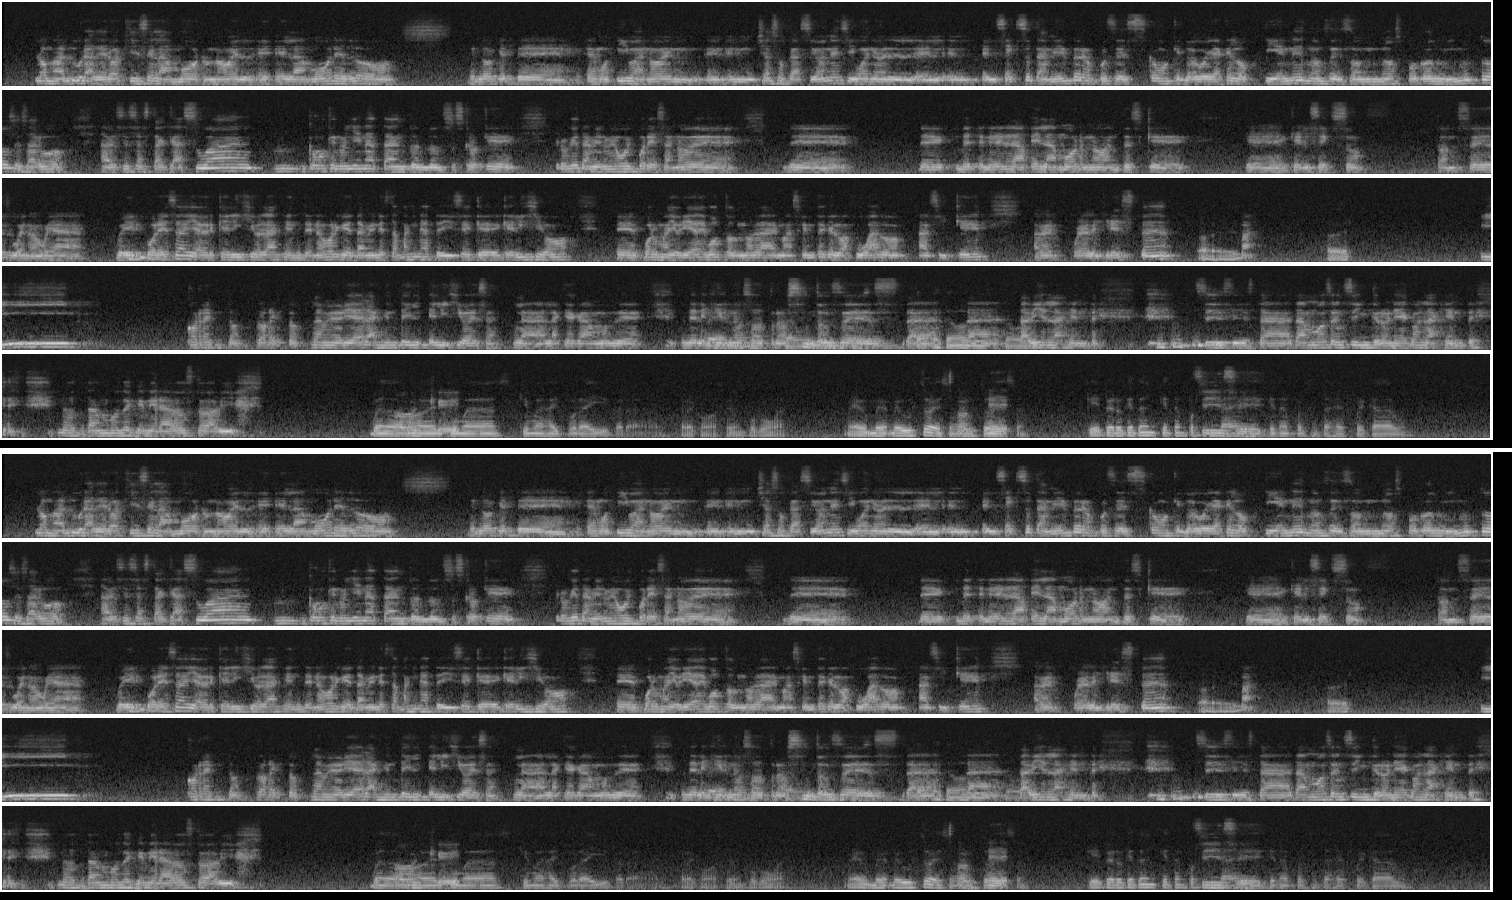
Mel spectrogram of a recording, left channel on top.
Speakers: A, in the centre; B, on the left (about 30°).
A: lo más duradero aquí es el amor, ¿no? El, el- el amor es lo, es lo que te, te motiva, ¿no? En, en- en muchas ocasiones y bueno, el, el- el- el sexo también, pero pues es como que luego ya que lo obtienes, no sé, son unos pocos minutos, es algo a veces hasta casual, mm, como que no llena tanto, entonces creo que creo que también me voy por esa, ¿no? De, de, de, de tener el, a- el amor, ¿no? Antes que, que, que el sexo. Entonces, bueno, voy a, voy
B: <laughs>
A: a
B: Ujú.
A: ir por esa y a ver qué eligió la gente, ¿no? Porque también esta página te dice que, que eligió eh, por mayoría de votos, ¿no? La demás gente que lo ha jugado. Así que, a ver, voy a elegir esta.
B: A ver,
A: Va.
B: a ver.
A: Y Correcto, correcto. La mayoría de la gente el- eligió esa, la, la que acabamos de, de
B: Bueno,
A: elegir nosotros.
B: eso está muy
A: <laughs> Entonces,
B: bien, entonces esta-
A: está,
B: estamos
A: está,
B: bien, estamos
A: está
B: bien.
A: bien la gente. <laughs>
B: <laughs>
A: Sí, sí, está, estamos en sincronía con la gente. <laughs> No estamos degenerados todavía.
B: Bueno, vamos
A: Ok,
B: a ver qué más, qué más hay por ahí para, para conocer un poco más. Me, me- me gustó eso, me
A: ok.
B: gustó esa. ¿Qué, pero qué tan, qué tan porcentaje,
A: Sí, sí.
B: qué tan porcentaje fue cada uno?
